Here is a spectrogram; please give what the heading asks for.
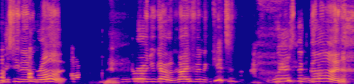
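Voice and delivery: screaming, high and loud. Speaker describes watching murder shows, retelling screaming at the tv. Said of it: "I'm screaming at the T V".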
